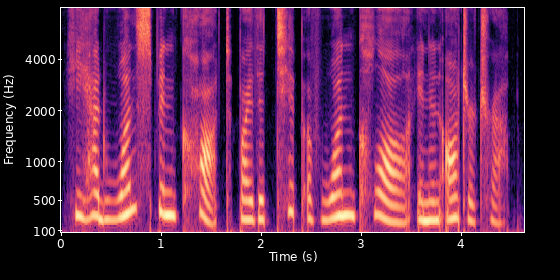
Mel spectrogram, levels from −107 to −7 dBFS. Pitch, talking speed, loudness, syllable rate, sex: 260 Hz, 195 wpm, -16 LUFS, 4.1 syllables/s, female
